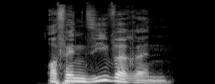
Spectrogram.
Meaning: inflection of offensiv: 1. strong genitive masculine/neuter singular comparative degree 2. weak/mixed genitive/dative all-gender singular comparative degree
- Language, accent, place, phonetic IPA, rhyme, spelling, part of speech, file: German, Germany, Berlin, [ɔfɛnˈziːvəʁən], -iːvəʁən, offensiveren, adjective, De-offensiveren.ogg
